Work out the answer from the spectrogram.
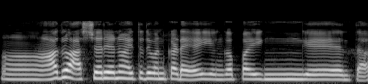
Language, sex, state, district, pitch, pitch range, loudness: Kannada, female, Karnataka, Chamarajanagar, 235 Hz, 230-265 Hz, -14 LUFS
